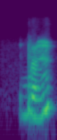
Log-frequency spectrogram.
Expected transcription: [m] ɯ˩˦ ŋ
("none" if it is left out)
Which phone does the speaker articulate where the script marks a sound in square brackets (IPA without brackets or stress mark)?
b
